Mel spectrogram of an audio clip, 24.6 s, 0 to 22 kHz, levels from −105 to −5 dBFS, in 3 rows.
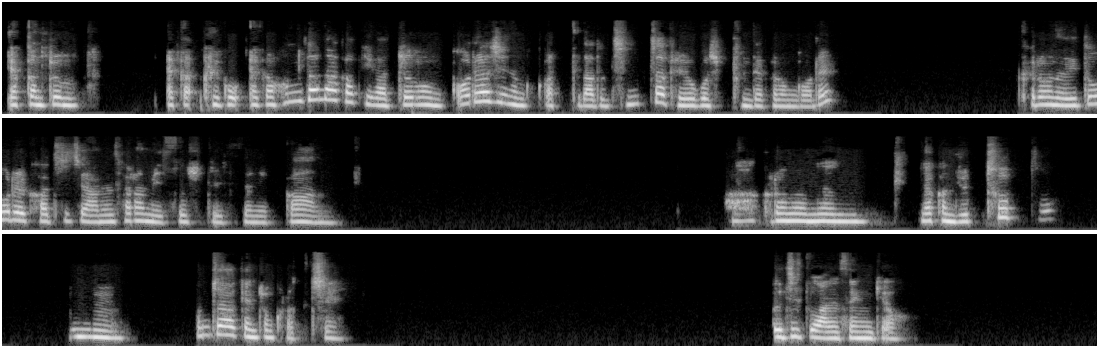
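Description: Speech recording, no technical faults detected anywhere in the clip.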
